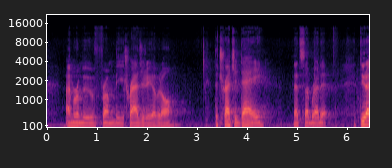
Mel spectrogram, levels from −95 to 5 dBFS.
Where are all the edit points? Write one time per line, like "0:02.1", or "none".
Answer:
0:01.5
